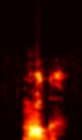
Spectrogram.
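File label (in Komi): "мог", Komi, female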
